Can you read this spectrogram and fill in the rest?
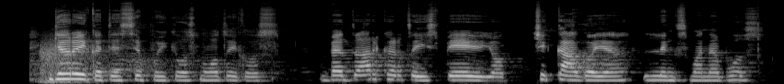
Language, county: Lithuanian, Kaunas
